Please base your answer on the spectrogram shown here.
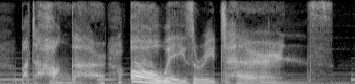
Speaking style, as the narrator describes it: hissed as it faded away

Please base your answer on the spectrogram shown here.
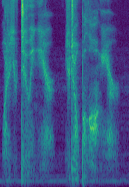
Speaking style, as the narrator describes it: a voice whispers behind me in my right ear

